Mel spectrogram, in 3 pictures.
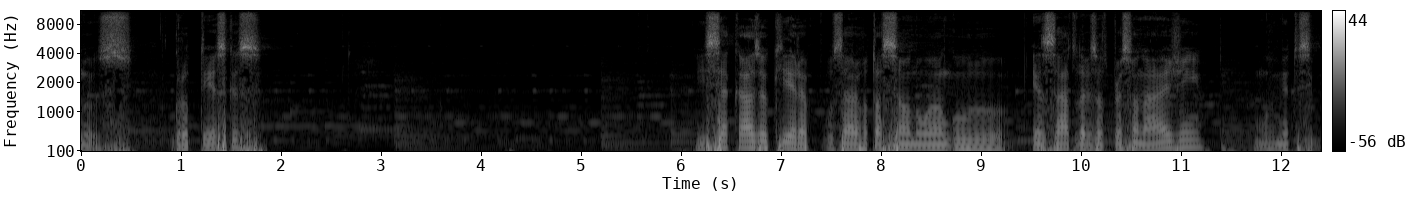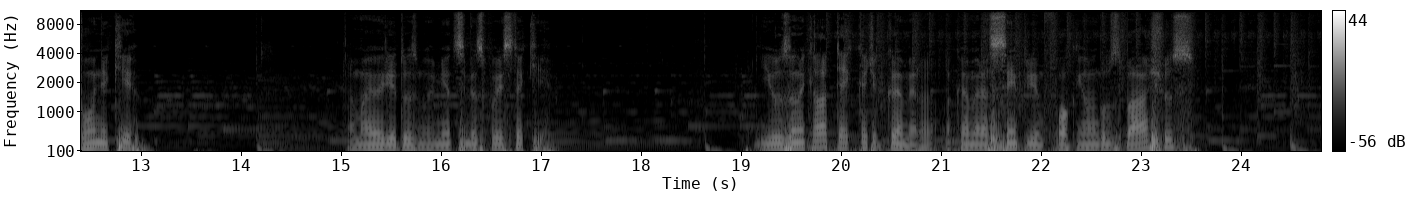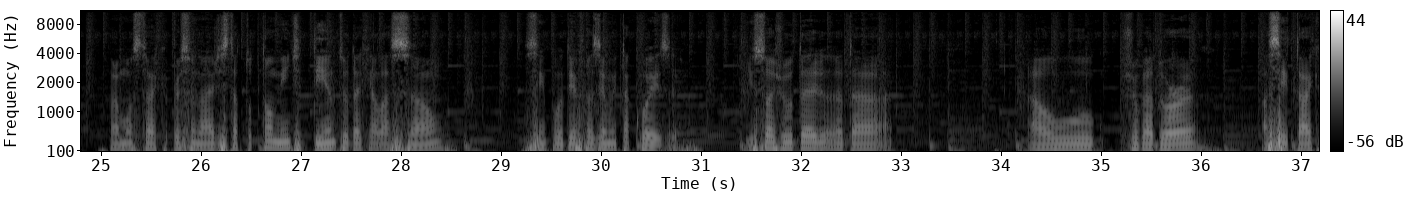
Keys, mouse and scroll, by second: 5.6 click, 7.1 middle click, 11.1 r, 14.2 Escape, 16.1 middle click, 18.1-26.8 drag, 27.8-33.3 drag.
